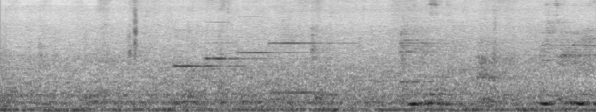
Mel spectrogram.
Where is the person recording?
in a subway station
